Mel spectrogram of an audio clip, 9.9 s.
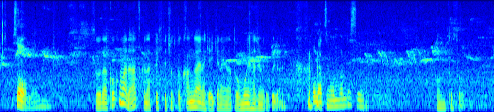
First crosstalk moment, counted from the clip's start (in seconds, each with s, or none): none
